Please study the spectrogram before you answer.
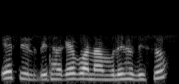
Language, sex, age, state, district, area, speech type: Assamese, female, 18-30, Assam, Jorhat, urban, conversation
